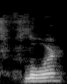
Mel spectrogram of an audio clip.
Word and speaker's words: Flore: you spell that aaron that's lore with an f at the beginning so it sounds like floor but it's not the floor you're thinking because it's our floor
